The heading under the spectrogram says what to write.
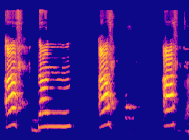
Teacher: देखें, अहदन, अह अह, मैंने हा पर आवाज को रोक लिया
